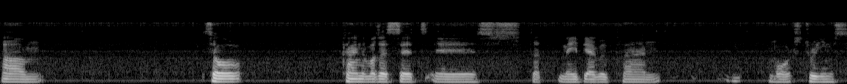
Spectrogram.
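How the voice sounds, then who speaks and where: A man with a non-native accent and a medium pitch speaks very slowly in a monotone, flat voice, with long, frequent pauses. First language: not English. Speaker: game developer streamer. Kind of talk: casual channel update. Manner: halting, many fillers.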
